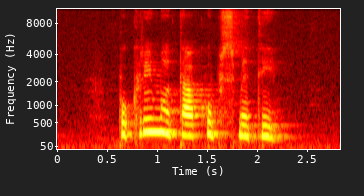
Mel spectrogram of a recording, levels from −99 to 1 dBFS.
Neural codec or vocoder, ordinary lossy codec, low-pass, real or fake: none; none; none; real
